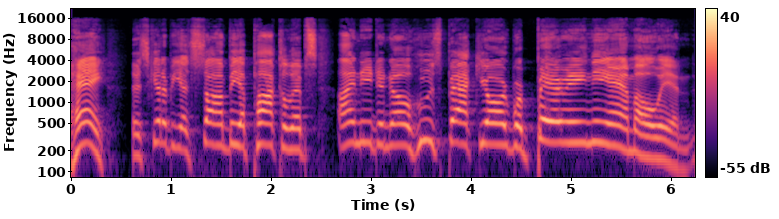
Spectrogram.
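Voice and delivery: hammed-up, high-pitched alarmist rant; over-the-top prepper. Prepper warning neighbours of a zombie apocalypse, hammed-up alarm. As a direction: play an overexcited prepper accosting the neighbours. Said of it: "you don't have to come at them with a".

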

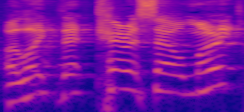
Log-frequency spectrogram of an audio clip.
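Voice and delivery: mock Aussie. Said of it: "I become a Dalek".

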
